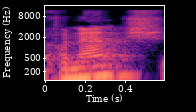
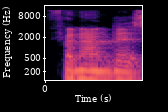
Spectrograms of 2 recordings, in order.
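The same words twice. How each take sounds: First: The name is said in a native-style way. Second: The name is said in an English way. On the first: "apparently he pronounces it Bruno Fernandes, which you've never heard an English commentator" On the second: "as we most of us would say"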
